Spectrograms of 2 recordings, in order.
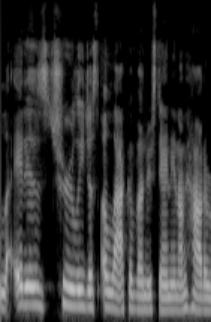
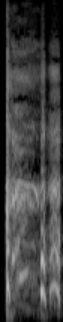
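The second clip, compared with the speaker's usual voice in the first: high laugh; 14 semitones higher than usual. Real, not acted. Laughing at the absurd situation.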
